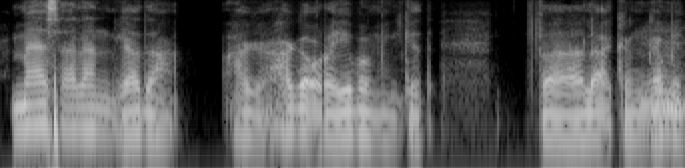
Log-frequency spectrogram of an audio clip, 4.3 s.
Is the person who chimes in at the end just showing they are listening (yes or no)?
yes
